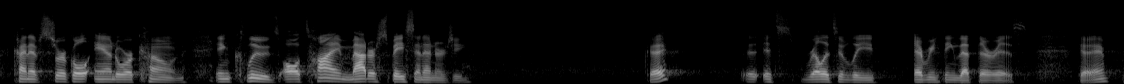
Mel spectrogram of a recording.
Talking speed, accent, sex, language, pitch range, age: 110 wpm, American, male, English, 125-155 Hz, 30-49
